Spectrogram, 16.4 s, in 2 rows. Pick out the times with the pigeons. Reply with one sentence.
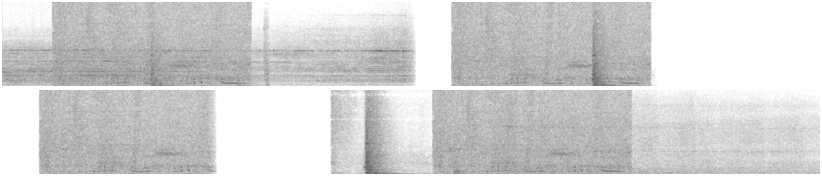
The pigeons can be heard from 0.5 to 2.5 s, from 4.5 to 6.5 s, from 8.6 to 10.3 s and from 12.4 to 14.5 s.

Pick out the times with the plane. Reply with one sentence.
You can hear the plane from 0.0 to 4.2 s and from 13.1 to 16.3 s.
